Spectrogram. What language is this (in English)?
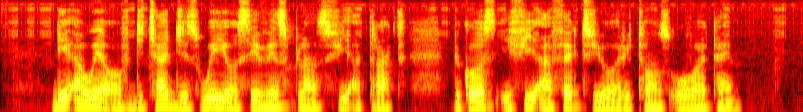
Nigerian Pidgin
